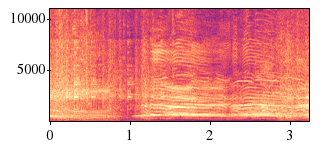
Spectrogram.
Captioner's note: crowd cheering; giggling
